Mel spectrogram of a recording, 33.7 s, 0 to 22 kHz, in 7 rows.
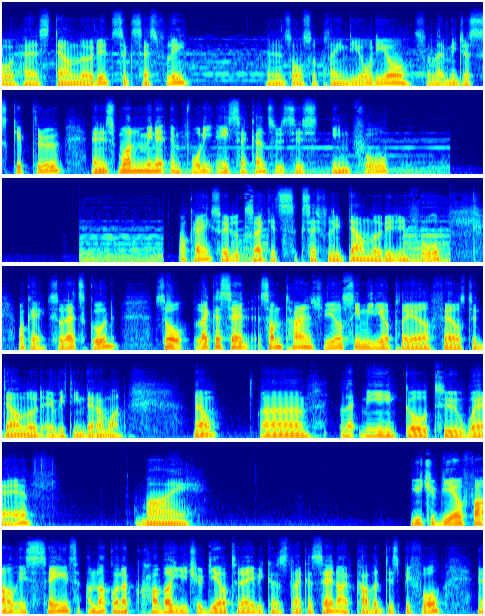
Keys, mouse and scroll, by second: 3.1 alt+click, 4.6 click, 20.2 ctrl+c, 23.3 ctrl+super+y, 23.8-25.1 typing, 26.1 click, 26.4 click, 27.3 click, 29.6 ctrl+v.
